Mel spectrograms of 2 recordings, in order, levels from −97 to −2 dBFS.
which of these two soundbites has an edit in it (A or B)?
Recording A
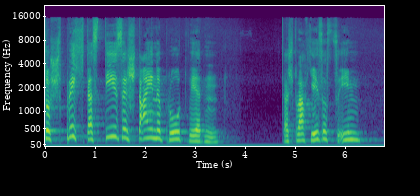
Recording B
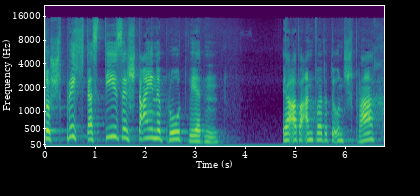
A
